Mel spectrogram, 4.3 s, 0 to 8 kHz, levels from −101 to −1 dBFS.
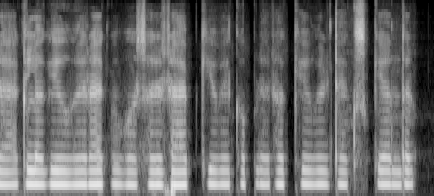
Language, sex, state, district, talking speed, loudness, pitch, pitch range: Hindi, female, Punjab, Pathankot, 260 wpm, -19 LUFS, 200 Hz, 195-200 Hz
